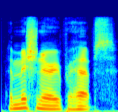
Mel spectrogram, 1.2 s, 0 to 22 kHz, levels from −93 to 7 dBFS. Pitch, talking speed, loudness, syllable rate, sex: 130 Hz, 150 wpm, -15 LUFS, 6.9 syllables/s, male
